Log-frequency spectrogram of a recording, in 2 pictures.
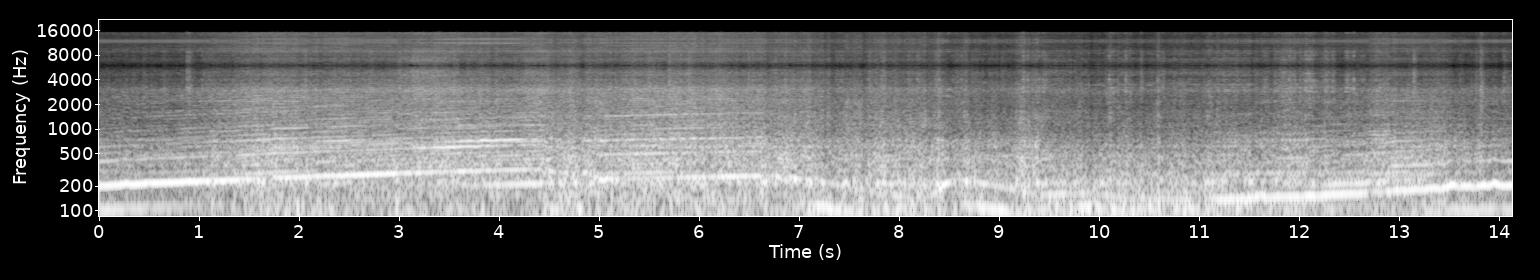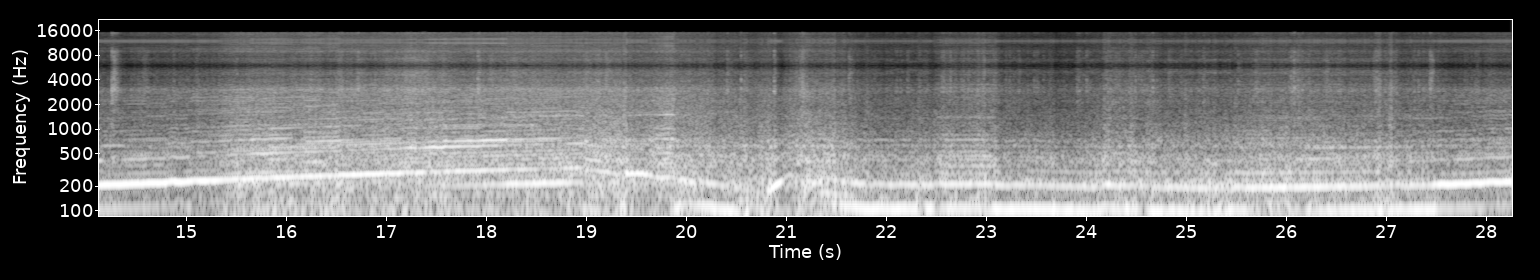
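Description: Race car engine heard from inside the cabin, pulling hard down the straights with its note climbing steadily. The revs fall away twice as it slows for corners, about a third and two thirds of the way through. It holds steady through a long stretch near the end, then climbs again.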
